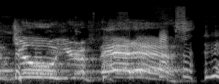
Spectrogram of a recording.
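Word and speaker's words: Samoa Joe: Oh man, Steinermath will he like smashes syllables together, right? Like it's not Samojo, it's Joe.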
